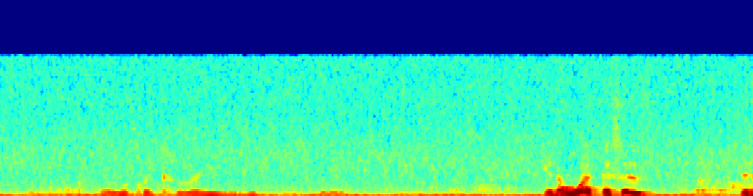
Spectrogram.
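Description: A young girl speaks quietly and hesitantly close to a microphone.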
